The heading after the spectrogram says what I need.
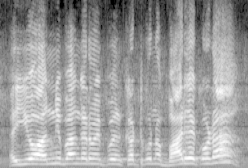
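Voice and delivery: a preacher's hammed-up weeping; loud lament. A narrator's reading. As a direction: grieve aloud over the golden wife. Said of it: "ఏడుస్తుంటే".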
